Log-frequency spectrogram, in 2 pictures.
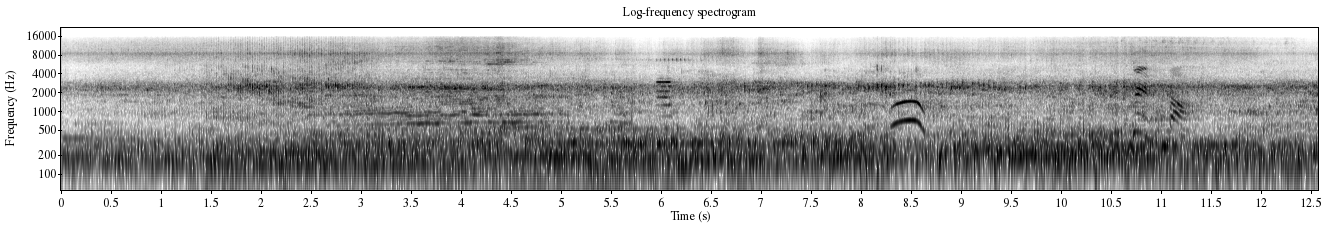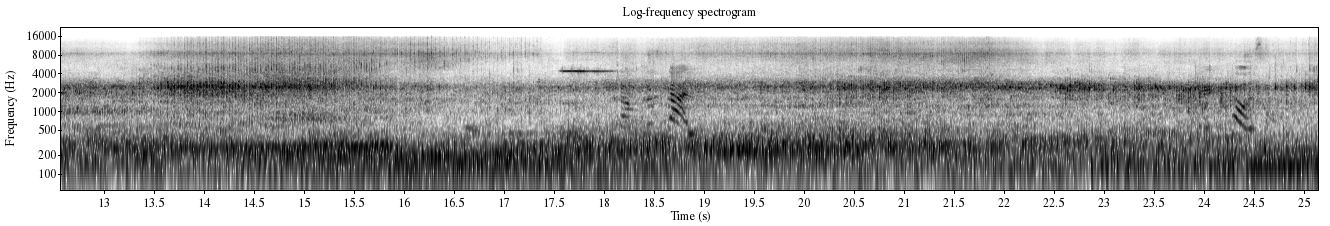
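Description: A procession of classic and custom motorcycles riding past in a steady stream, their engines running continuously. Voices talk over the engine noise.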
